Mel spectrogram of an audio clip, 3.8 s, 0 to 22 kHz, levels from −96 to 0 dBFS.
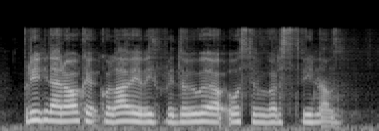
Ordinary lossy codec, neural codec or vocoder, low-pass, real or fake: MP3, 96 kbps; autoencoder, 22.05 kHz, a latent of 192 numbers a frame, VITS, trained on many speakers; 9.9 kHz; fake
